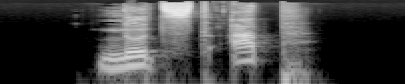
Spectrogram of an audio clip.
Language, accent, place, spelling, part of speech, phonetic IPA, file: German, Germany, Berlin, nutzt ab, verb, [ˌnʊt͡st ˈap], De-nutzt ab.ogg
- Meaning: inflection of abnutzen: 1. second-person plural present 2. third-person singular present 3. plural imperative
